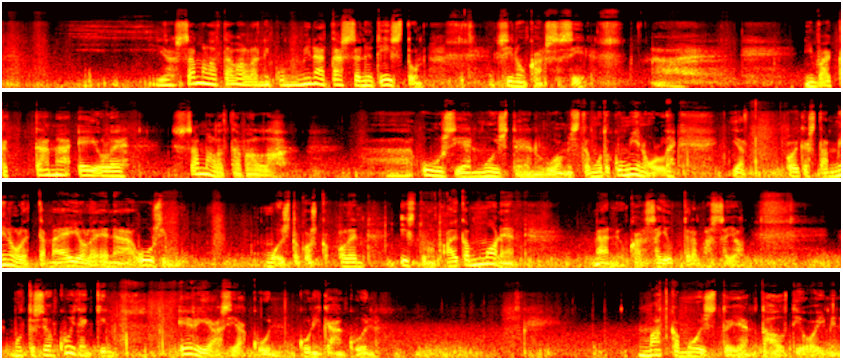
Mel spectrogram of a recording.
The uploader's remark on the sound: A series of conversations in Finnish recorded with a pine tree on the shore of Mustikkamaa Island in Helsinki in 2024.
